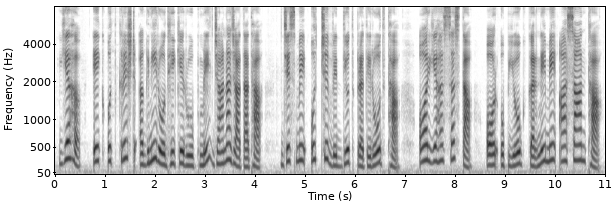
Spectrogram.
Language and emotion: Hindi, neutral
